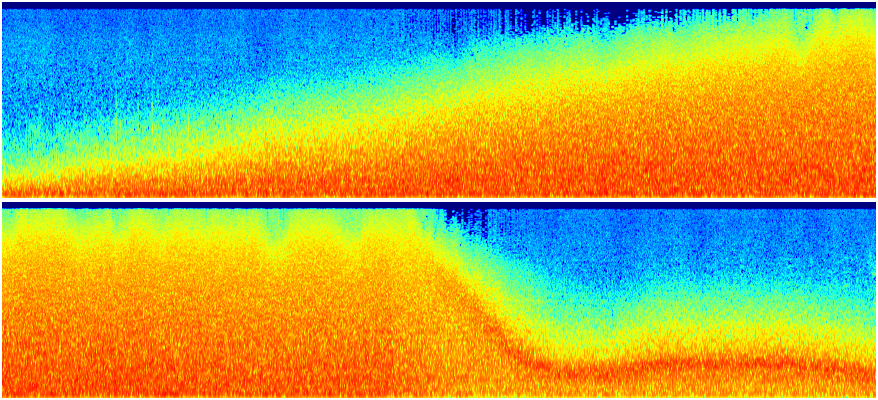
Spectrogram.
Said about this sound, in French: Diu que el soroll del vent que han fet ha sigut fet amb un generador que... De bruit blanc. Que se'n diu el soroll blanc.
